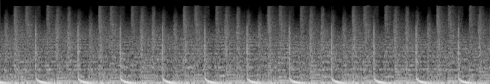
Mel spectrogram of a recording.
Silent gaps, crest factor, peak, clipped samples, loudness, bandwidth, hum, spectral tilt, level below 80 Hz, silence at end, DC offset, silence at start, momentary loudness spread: none; 12 dB; 0 dBFS; under 0.1%; -15 LUFS; 17 kHz; none; -5 dB/octave; -18 dBFS; 0 s; 4%; 0 s; 1 LU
